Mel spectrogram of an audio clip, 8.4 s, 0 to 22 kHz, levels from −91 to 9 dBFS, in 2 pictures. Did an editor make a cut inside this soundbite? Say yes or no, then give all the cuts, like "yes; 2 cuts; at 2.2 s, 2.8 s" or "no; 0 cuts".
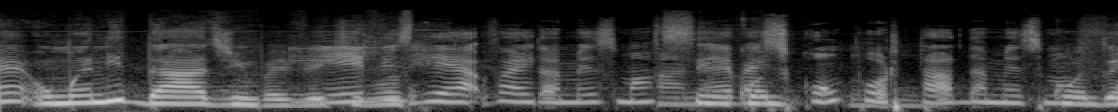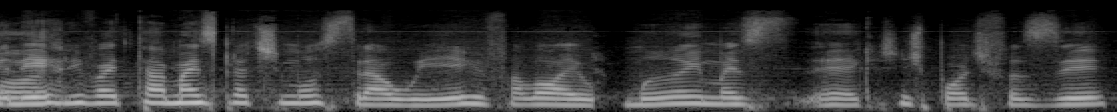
yes; 8 cuts; at 1.0 s, 1.5 s, 2.0 s, 2.5 s, 4.4 s, 5.0 s, 6.4 s, 7.4 s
